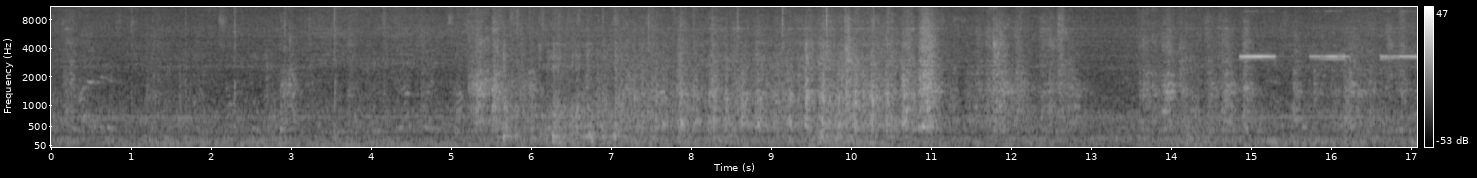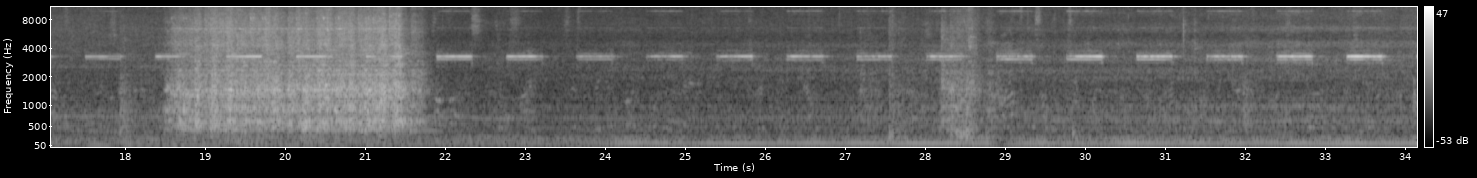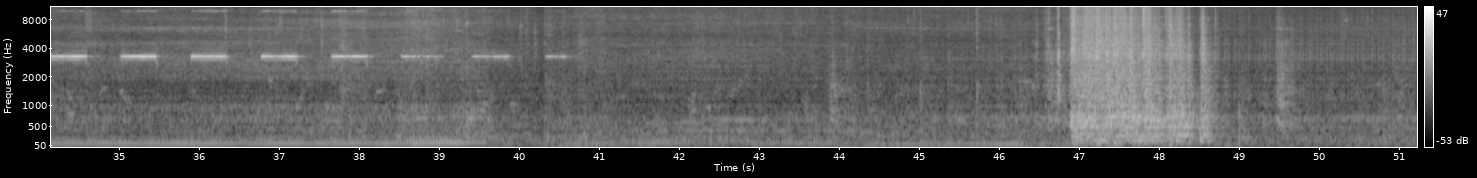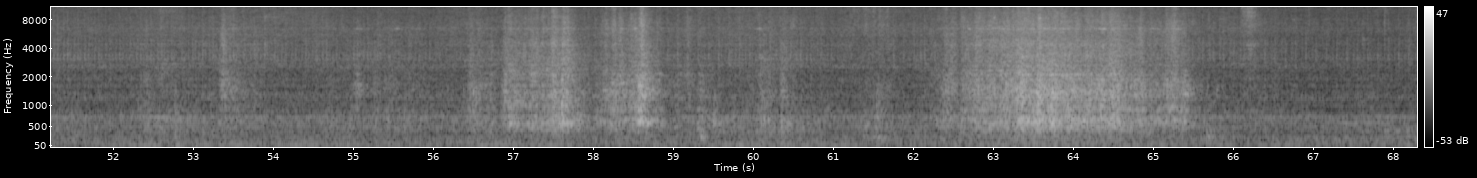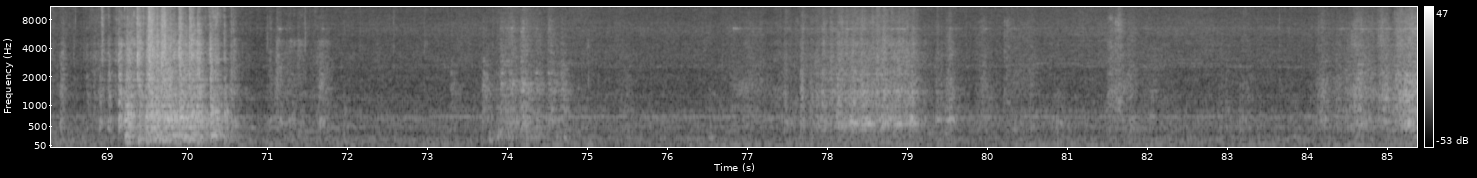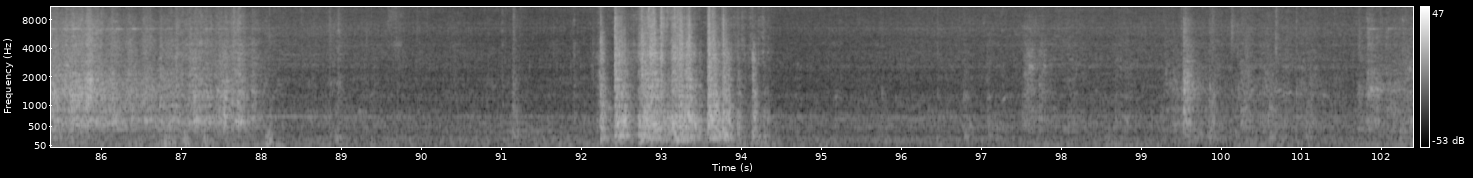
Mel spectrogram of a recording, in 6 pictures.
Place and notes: Jens Vejmand laying cobblestones. 7400 Herning, Denmark - Jens Vejmand
Recorded in the UK as our back street is getting new cobblestones. But reminded me of a Danish folk song about a paviour called Jens Vejmand who is buried here.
